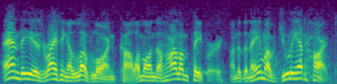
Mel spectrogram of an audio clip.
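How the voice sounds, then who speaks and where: A man's voice: mid-range voice, very animated, brisk, over loud music. A man announcing an old radio show in an emphatic, scripted 1940s sales style. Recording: muffled old radio recording.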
